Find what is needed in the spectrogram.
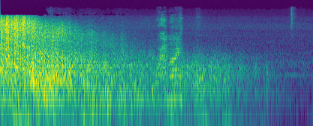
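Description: Thunder sound effect: a loud rumble that starts abruptly and dies away steadily over about five seconds.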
